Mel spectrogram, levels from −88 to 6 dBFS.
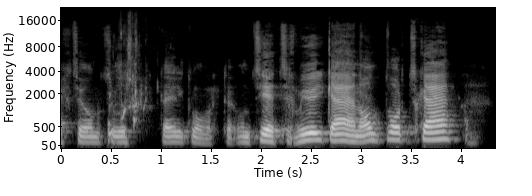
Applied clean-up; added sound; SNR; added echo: neural mask model Resemble Enhance denoiser.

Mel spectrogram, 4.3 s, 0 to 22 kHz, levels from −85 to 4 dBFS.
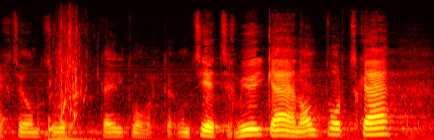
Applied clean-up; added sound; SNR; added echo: none; Gurgling; 12 dB; none.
